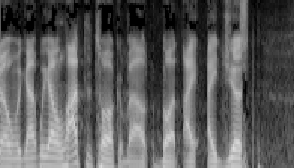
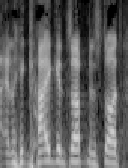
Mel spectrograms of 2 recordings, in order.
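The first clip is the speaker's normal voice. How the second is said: usual speaking voice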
